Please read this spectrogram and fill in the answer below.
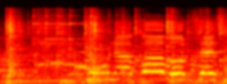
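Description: Murcian aguilando folk music: a group playing, with sharp percussion strikes in the first second and then a melody of held, slightly wavering notes.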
